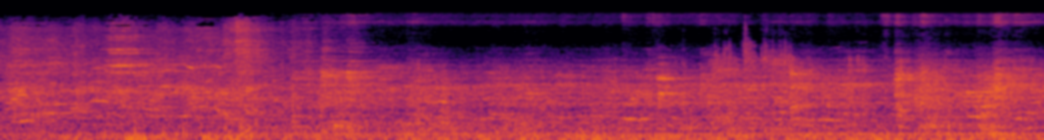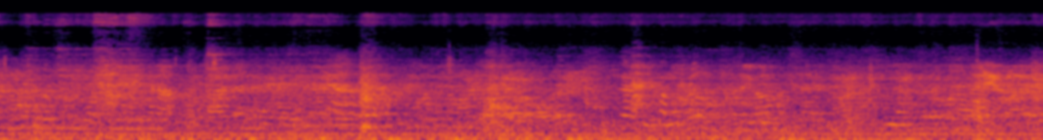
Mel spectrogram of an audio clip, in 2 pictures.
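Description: Several men and women chatter in the background indoors.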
